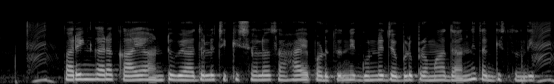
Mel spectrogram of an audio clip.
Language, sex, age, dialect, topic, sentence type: Telugu, female, 18-24, Southern, agriculture, statement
